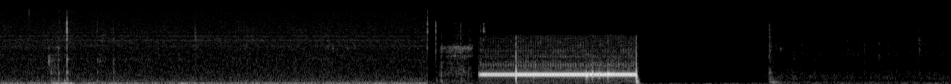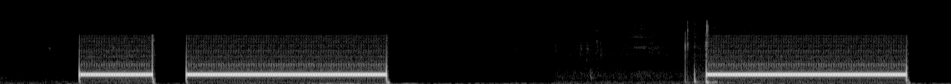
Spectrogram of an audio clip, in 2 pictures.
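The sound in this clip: Steady telephone tones ring in a few long bursts separated by silence while an unknown number is dialled, with faint noise before the first tone.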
